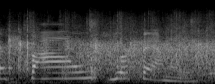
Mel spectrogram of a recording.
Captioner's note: audience applauding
